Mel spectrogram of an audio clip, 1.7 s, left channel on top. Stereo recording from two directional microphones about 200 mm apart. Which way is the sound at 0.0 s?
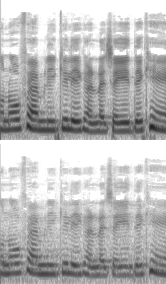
30° left (ahead or behind).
